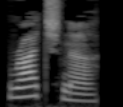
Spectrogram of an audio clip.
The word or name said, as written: rachna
